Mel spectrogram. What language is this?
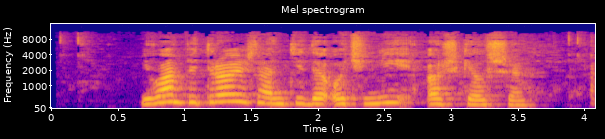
Mari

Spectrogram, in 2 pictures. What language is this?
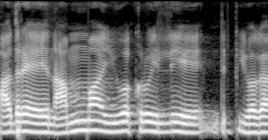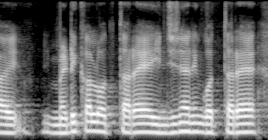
Kannada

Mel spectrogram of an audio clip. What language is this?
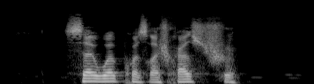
Kabardian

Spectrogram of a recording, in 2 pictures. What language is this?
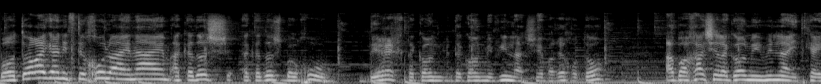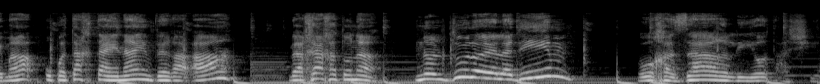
Hebrew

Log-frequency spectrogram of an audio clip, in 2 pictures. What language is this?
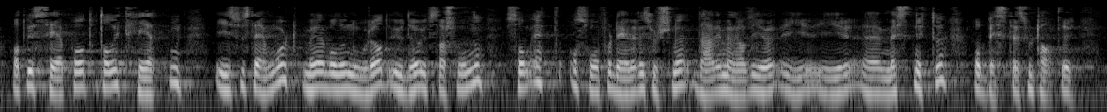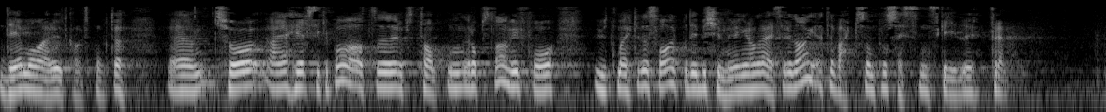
Norwegian Bokmål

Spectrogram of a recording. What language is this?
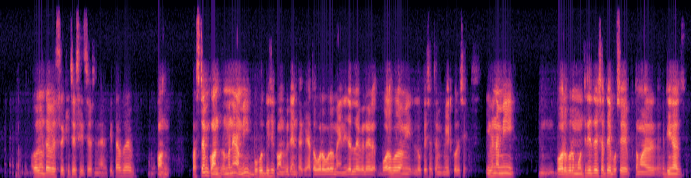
Bangla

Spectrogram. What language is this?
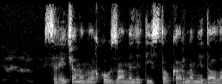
Slovenian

